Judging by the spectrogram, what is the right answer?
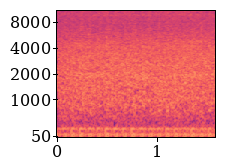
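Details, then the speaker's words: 2007 Suzuki King Quad 750 single: low, even thump at steady idle with no misses, knocks or hunting; idling normally. "like a champ right now just idling away"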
